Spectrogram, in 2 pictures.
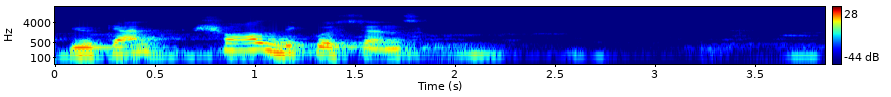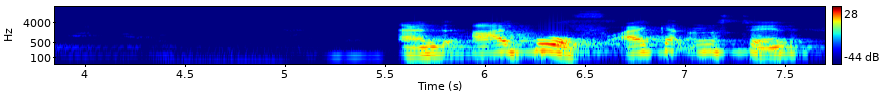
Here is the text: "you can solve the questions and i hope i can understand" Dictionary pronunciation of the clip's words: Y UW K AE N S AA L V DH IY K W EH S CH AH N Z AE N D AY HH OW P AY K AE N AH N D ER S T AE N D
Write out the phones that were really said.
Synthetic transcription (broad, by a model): Y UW K AE N SH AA L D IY K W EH S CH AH N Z AE N D AY HH OW P AY K AE N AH N D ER S T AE N D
